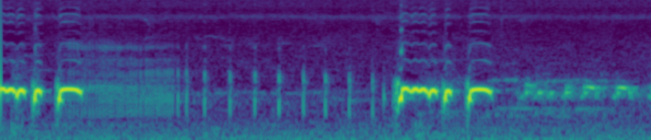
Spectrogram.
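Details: Local zebra dove with a small, crystal-clear voice, singing actively; its song is used to lure rival doves into singing. Short bursts of clipped, ringing coo notes at the start and near the end, separated by a quieter run of faint pulses.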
